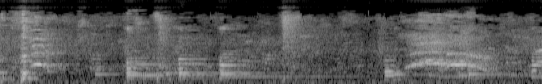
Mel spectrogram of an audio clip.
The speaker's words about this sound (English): Say right off the bat, how about another great round of applause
